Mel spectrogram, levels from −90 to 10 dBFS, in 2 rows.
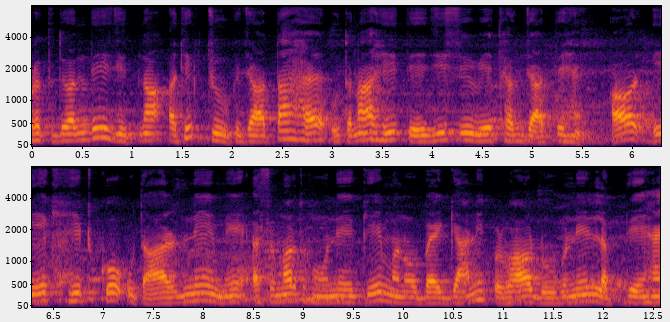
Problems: constant background noise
